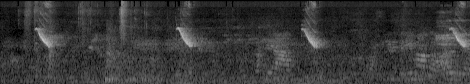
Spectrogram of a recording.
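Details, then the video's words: A bird in a lemon tree gives a thin, downward-slurred whistle roughly every two seconds, four times, fairly faint against a murmuring background with some low rumble. "Lemon tree with bird chirping sound"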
